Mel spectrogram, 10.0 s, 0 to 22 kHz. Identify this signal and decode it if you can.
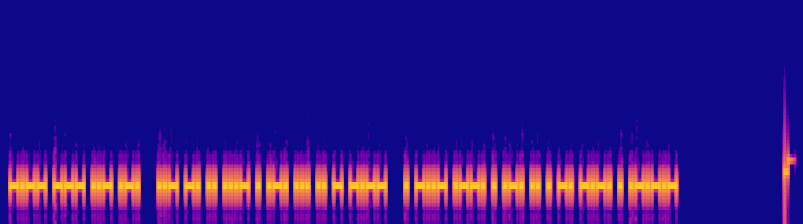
Morse code, heard as a keyed tone, about 36 wpm, 700 Hz. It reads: YOUR UNIVERSITY EXPERIENCE.
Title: Sentences from Top 1000 Words - Review Part 5 - 35wpm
